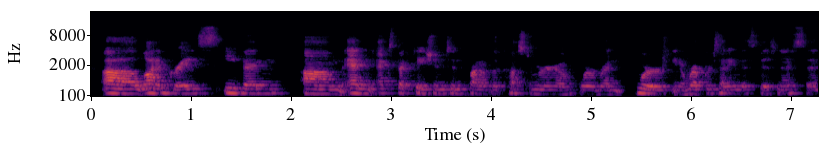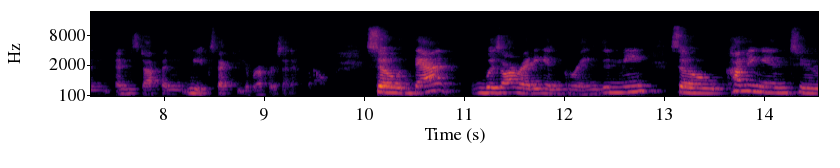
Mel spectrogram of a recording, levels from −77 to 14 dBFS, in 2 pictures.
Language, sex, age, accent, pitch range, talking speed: English, female, 20-39, American, 175-215 Hz, 175 wpm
